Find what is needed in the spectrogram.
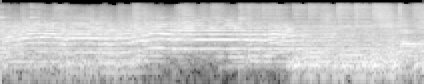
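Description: Live jazz with a brass horn playing a melody of held, slightly bending notes over the band; the bass and low end grow heavier about three seconds in.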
